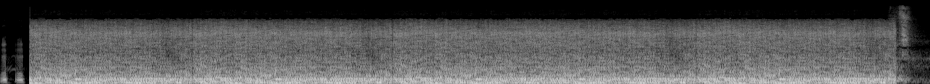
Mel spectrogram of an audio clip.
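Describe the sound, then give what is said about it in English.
A motorcycle engine roars steadily for about nine seconds, a loud, constant low growl with a rough, buzzing texture and no clear revving changes, cutting off abruptly at the end. “Not really distinctive. I mean, not, you know, whatever. Just a motorcycle, but let's hear it.”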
